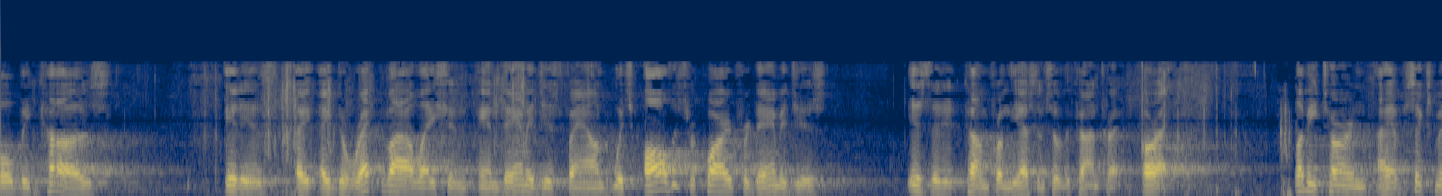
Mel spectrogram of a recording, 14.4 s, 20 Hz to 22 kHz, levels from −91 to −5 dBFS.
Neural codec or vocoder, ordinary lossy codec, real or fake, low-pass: none; MP3, 24 kbps; real; 7.2 kHz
